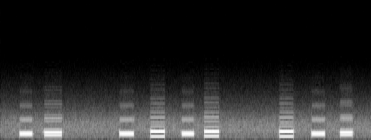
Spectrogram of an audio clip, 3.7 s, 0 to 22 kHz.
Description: DTMF, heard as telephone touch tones, dialled by hand, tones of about 150 ms. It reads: *8 *3*6 3*0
